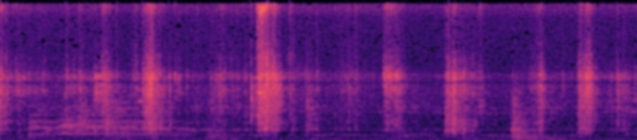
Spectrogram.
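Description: Faint bird calls and scattered short sharp clicks.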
